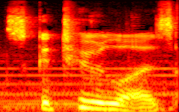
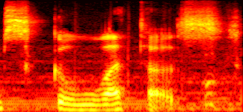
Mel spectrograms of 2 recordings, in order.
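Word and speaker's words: Skulltula: They're called skatulas. I was calling calling them calling them scalletas. Scalletas. I was getting it kind of backward like the T and the L were like flipping for some reason when I read it.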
